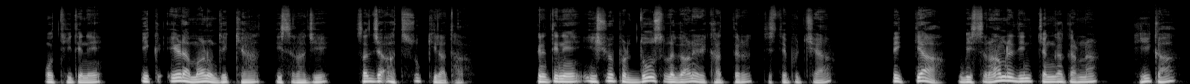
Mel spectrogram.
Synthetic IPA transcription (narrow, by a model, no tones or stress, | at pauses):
ot̪ʰːit̪ɪnẽ | ɪkeːɽamaːɽ̃ũd̪eːkʰjat̪ɪsɾad͡ʒe | sɐd͡ʒaʔɐt̪ʰsʊkːiɾat̪ʰa | kɐnet̪̬ɪnẽjiːsʊepɐɾd̪oːslɐɡaːɽ̃eɾekʰaːt̪ːəɾt̪ɪst̪ʰepʊt͡ʃʰja | pɐikjaːbɪsɾaːmɾed̪ɪnt͡ʃɐ̃ŋɡakɐɾna | ʈʰiːkaː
